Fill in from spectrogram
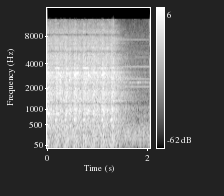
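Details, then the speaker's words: DeLorean on a cold start, shortly after a big backfire: short, hissy cranking that never catches and dies after two seconds. "one more try it just does not seem like it wants to work on a cold start"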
